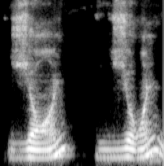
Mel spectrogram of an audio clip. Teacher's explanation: Vean que esta O, ¿verdad? No suena a una O como del español, sino que suena a una A entre A y O.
